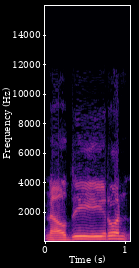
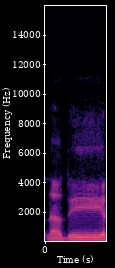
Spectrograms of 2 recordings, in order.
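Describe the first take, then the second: First: The word ends with a full -un syllable. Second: The word ends on a bare r consonant. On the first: The word is read without stopping on it. "Kalau ini enggak" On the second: The reader stops on the word. "jadi sukun"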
